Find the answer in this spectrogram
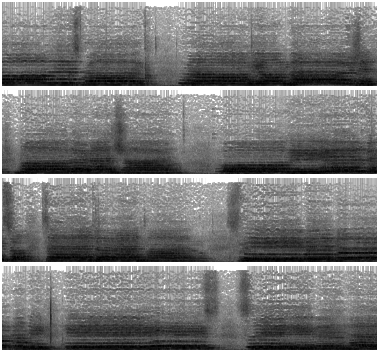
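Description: An a cappella vocal group singing in harmony with no instruments, in phrases of about three to four seconds separated by short breaks for breath.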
